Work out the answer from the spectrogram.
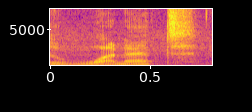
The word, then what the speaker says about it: Onett: ever since Smash Brothers, I called the place Onett. However, after playing this game, I believe the correct pronunciation is Onett, because I didn't connect that the towns in this game are Onett, Tucson, Threed, and Fourside. And when I knew Fourside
